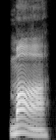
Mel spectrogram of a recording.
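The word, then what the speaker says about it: 間: Ma. Pronounced ma, it means negative space, the intentional pause,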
